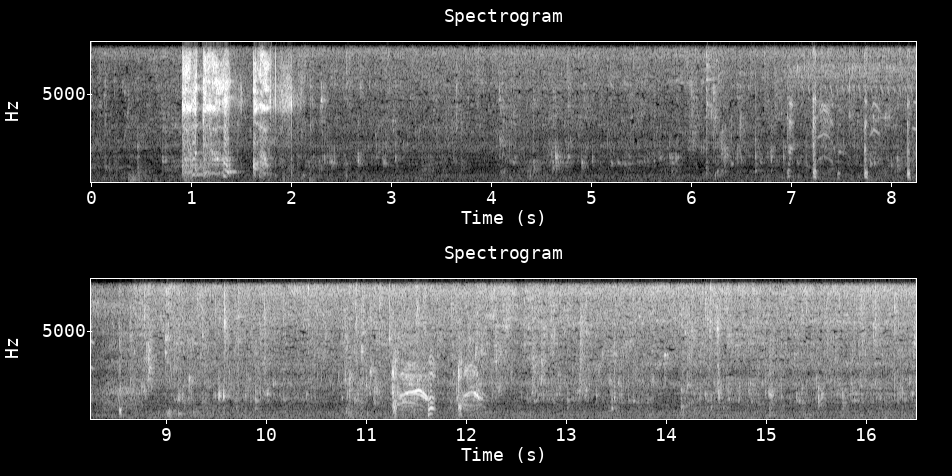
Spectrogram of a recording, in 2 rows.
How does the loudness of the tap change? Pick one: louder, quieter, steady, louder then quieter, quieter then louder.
louder.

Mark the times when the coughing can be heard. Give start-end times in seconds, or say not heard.
0.9-2.0, 7.0-8.8, 11.2-12.2.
